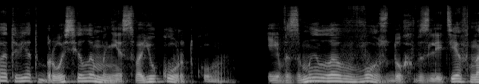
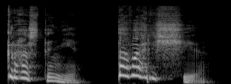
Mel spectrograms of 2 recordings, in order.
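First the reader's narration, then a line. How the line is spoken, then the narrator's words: Magically amplified exclamation. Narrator (Russian): воскликнула Криста, усилив свой голос магией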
